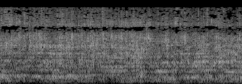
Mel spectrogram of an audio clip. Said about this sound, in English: Stop it. Stop. Somebody turn the water off. Turn off the fucking water. It's up to my ears now.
